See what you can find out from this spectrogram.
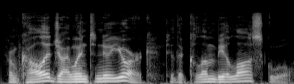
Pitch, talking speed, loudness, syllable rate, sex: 115 Hz, 245 wpm, -16 LUFS, 5.7 syllables/s, male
